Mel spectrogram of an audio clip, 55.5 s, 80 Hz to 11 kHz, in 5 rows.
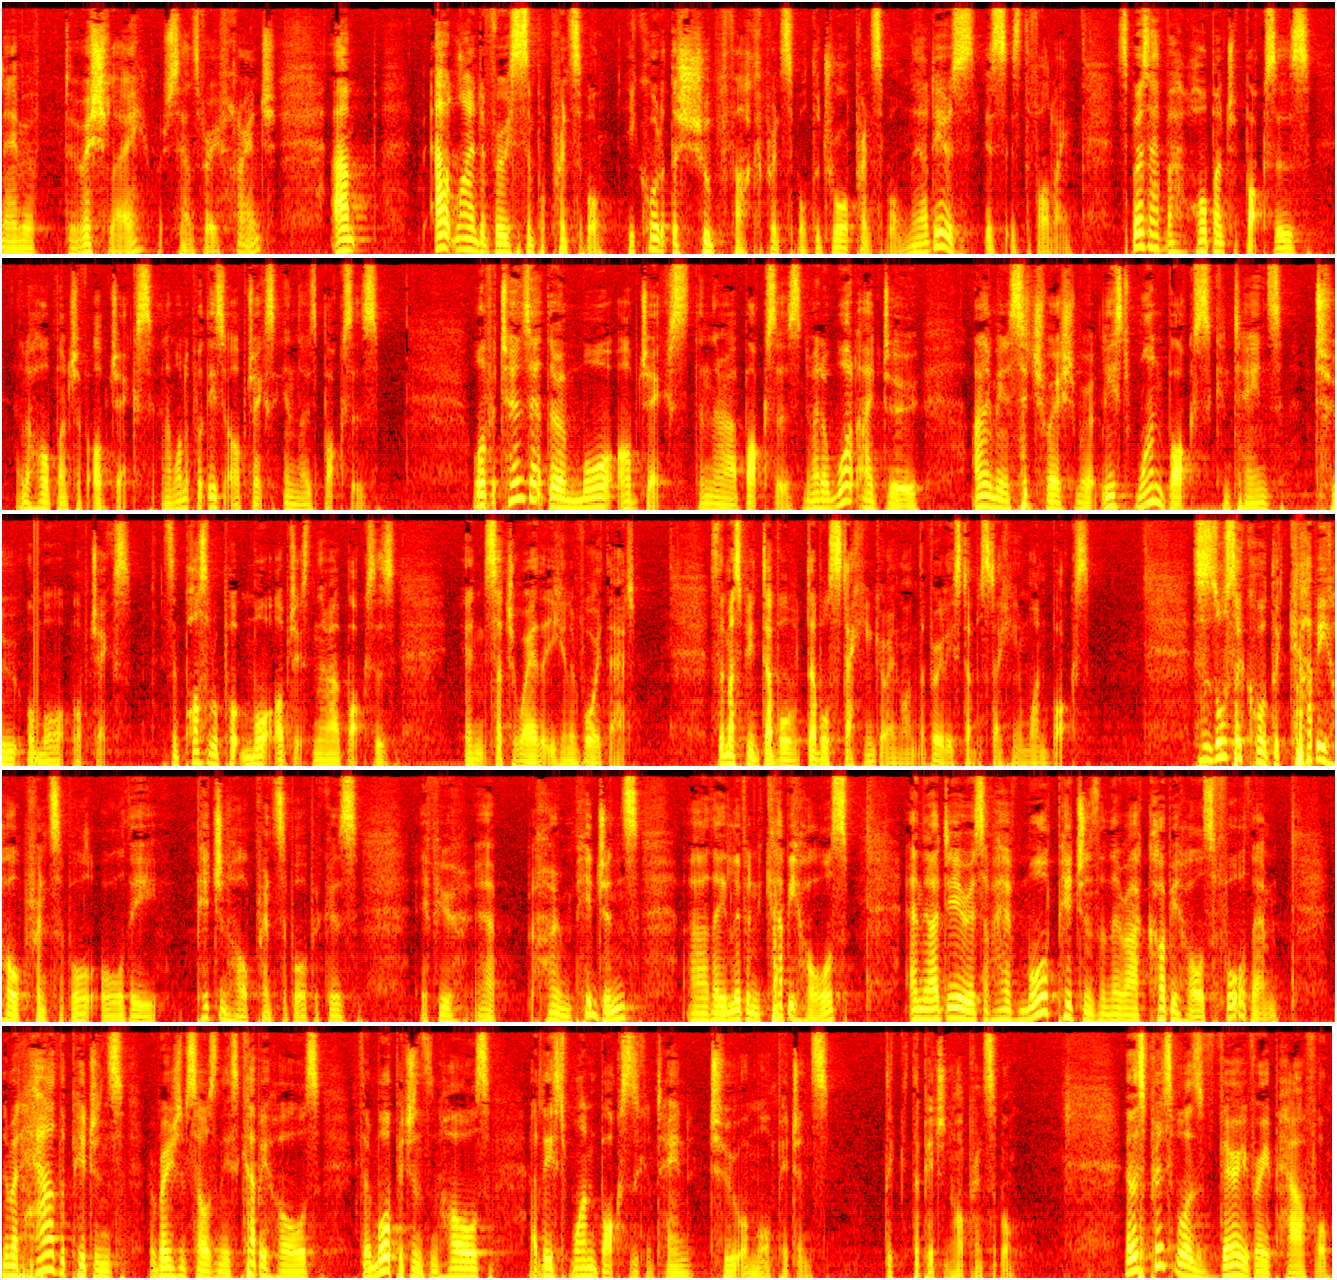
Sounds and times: Speech: 0.0 - 14.3, 15.0 - 31.4, 32.2 - 53.0, 53.8 - 55.5.

